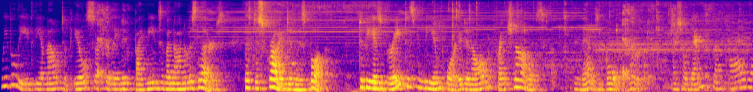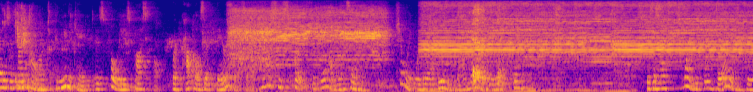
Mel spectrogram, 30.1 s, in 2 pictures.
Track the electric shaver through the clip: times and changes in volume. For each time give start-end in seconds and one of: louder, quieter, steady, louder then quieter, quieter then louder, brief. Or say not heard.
3.7-15.1 steady
19.6-30.0 steady.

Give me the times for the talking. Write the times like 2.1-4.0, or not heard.
0.0-25.8, 27.9-30.0.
